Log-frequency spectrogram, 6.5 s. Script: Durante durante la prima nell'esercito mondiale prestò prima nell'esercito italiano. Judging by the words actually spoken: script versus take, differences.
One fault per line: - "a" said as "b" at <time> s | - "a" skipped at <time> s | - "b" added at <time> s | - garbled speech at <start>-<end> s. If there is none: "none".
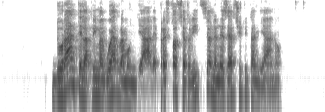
- "durante" skipped at 1.6 s
- "nell'esercito" said as "guerra" at 2.1 s
- "prima" said as "servizio" at 3.5 s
